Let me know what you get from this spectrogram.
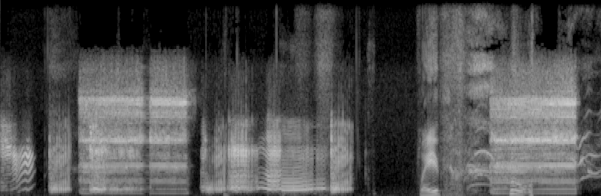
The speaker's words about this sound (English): wins that one because the farts don't lie.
